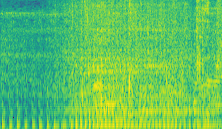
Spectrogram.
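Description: A motorcycle engine putters in a rapid, even idle, then revs up and roars away nearby, with voices talking over it, in a scene from the Malayalam film Enkilum Chandrike.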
